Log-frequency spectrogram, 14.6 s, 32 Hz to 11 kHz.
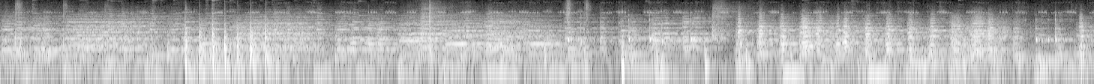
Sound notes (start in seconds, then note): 7.2 <i> knocking</i>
